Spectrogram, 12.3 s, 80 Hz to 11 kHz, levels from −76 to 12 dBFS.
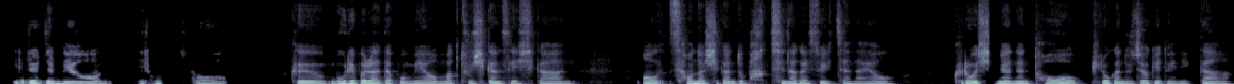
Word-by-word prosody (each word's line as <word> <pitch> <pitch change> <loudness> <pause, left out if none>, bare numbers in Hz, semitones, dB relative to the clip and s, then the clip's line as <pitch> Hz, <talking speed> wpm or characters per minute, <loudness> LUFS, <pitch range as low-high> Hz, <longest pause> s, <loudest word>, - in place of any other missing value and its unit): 예를 205 +5 +4
들면 175 -6 +2 0.2
이런 230 +4 -3 0.3
거죠. 140 +2 -2 0.7
그 165 -4 +2
몰입을 240 +8 +6
하다 200 -3 +1
보면 165 -1 -2
막 170 0 -4
2 155 - -5
시간 180 +6 +1
3 175 -3 -3
시간 145 -2 -3 0.6
어 195 +3 +3
3-4 250 -1 +3
시간도 170 - -1
막 135 - -8
지나갈 195 +3 0
수 195 -8 -5
있잖아요. 140 +3 -3 0.6
그러시면은 190 -2 +2
더 175 +1 0
피로가 235 -5 0
누적이 170 +6 -2
되니까 135 +6 -3
175 Hz, 240 characters per minute, -23 LUFS, 150-195 Hz, 0.7 s, 몰입을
